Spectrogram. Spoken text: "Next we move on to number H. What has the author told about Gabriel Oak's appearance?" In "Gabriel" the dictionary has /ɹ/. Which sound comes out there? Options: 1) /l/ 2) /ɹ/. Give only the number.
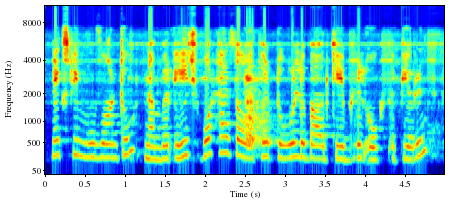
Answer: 2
